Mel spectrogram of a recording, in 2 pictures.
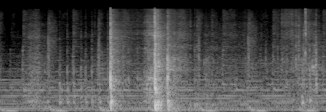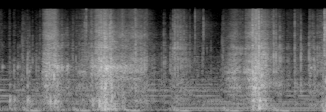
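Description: A cardboard toy box with a plastic window being handled and opened: a couple of sharp knocks, then rustling swells of the packaging.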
